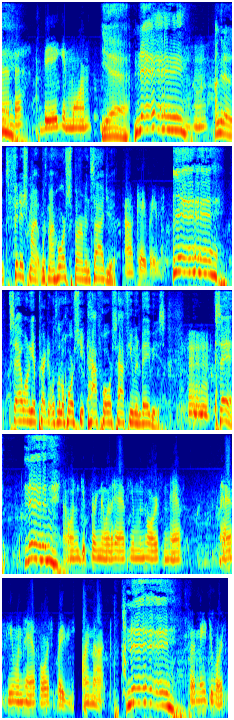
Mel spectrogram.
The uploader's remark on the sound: Prank Phone Calls.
